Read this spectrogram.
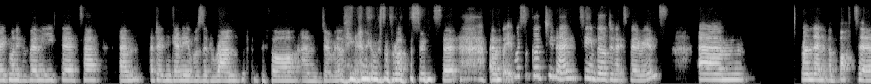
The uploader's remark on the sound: Our People Event. Join us once again for a captivating live episode, recorded on Zoom and exclusively available on this Podcast. This live episode was recorded on Zoom, allowing for an immersive and interactive experience.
